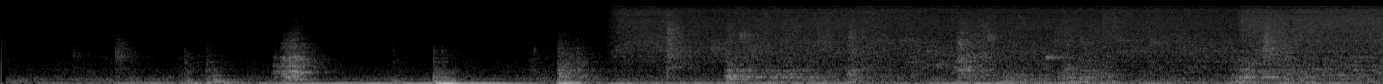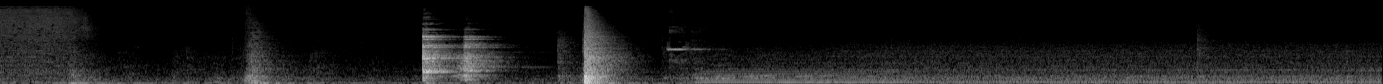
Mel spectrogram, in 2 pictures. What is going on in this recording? I washed the dishes, left them in the drawer. Warmed the food in the microwave.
